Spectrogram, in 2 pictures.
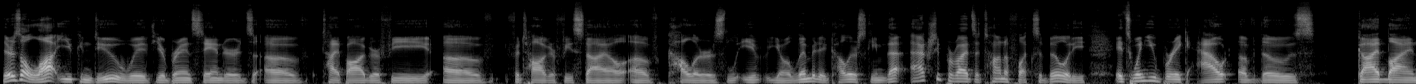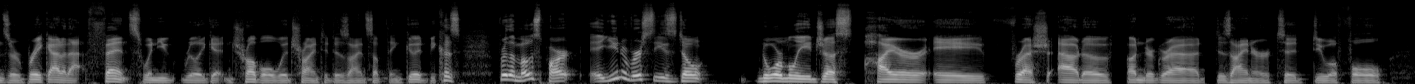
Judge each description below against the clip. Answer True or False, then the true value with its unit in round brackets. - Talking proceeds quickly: False (160 wpm)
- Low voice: True (95 Hz)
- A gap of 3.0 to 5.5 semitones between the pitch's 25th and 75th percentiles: True (4.2 semitones)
